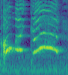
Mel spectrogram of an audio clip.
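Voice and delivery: very high, loud, slow strained mom imitation; exaggerated mom startled by crying child; hammed-up wailing "Oh my God"; mom's shocked cry. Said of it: "she was like".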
